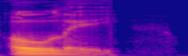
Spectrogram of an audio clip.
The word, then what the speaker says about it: Oli: Wading through the brush with her was the boy she knew as Oli, which she pronounced with a long O rhyming with goalie.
